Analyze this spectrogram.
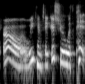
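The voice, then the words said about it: Funny put-on voice. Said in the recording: “I just said it in that funny voice”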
